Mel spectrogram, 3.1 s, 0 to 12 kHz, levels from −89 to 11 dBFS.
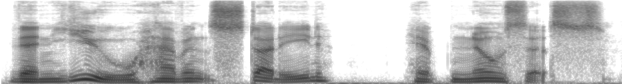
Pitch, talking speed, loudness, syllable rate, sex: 105 Hz, 95 wpm, -17 LUFS, 3.4 syllables/s, male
